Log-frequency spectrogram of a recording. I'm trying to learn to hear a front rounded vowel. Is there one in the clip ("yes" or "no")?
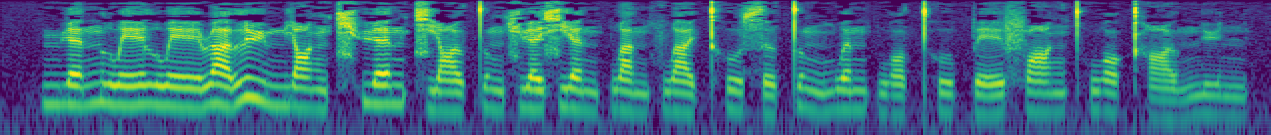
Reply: yes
